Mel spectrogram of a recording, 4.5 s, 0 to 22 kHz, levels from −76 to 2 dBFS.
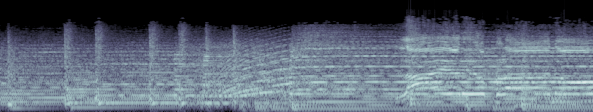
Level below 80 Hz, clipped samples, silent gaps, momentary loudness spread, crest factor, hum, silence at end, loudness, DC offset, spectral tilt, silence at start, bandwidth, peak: -44 dBFS; under 0.1%; none; 9 LU; 12 dB; none; 0 s; -12 LUFS; under 0.1%; -2 dB/octave; 0 s; 13.5 kHz; 0 dBFS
